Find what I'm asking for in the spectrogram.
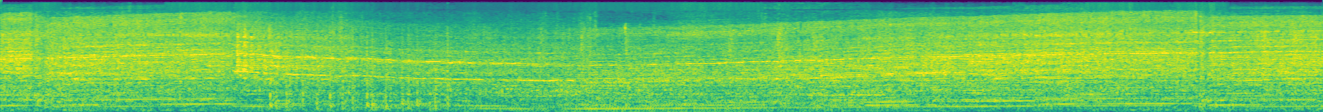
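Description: Race car engine in the Assetto Corsa Competizione sprint race, revving steadily with gear-shift drops and rising pitch sweeps, loud and continuous with no talk.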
